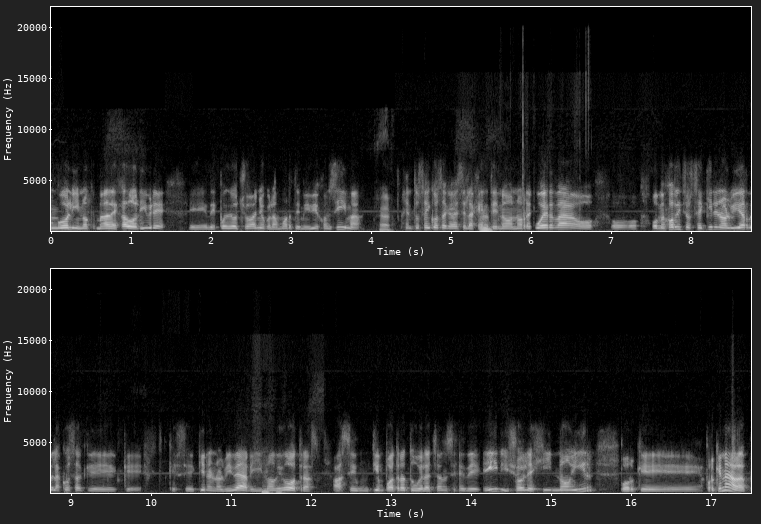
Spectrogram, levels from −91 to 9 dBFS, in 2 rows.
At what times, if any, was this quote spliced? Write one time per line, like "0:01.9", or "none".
0:12.2

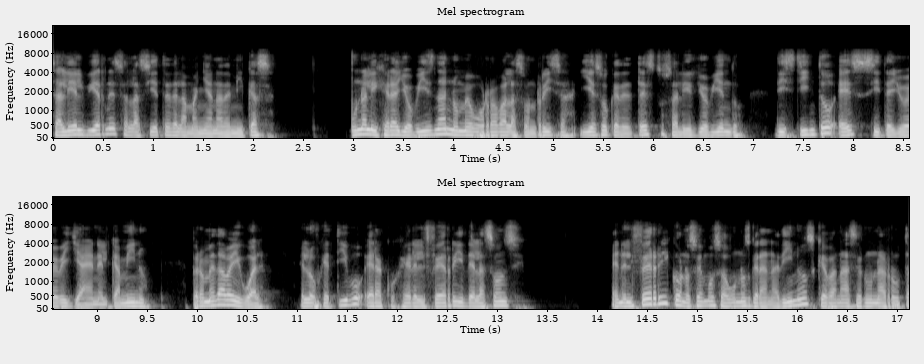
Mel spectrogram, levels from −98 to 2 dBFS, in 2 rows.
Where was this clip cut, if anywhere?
0:11.0
0:14.0

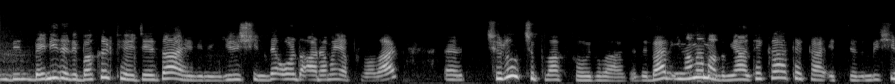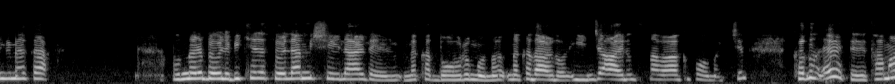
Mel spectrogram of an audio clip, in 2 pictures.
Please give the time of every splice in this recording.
0:13.0

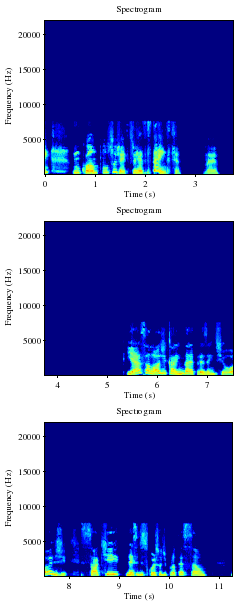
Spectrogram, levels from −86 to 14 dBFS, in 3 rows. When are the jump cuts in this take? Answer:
0:05.3
0:08.2

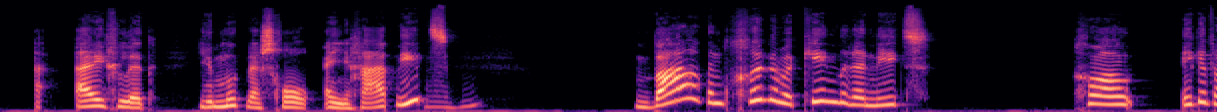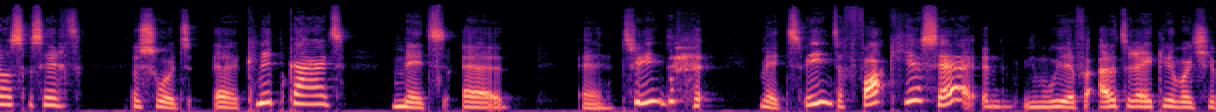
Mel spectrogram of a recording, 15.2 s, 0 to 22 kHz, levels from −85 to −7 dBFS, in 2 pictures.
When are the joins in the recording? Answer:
0:08.4

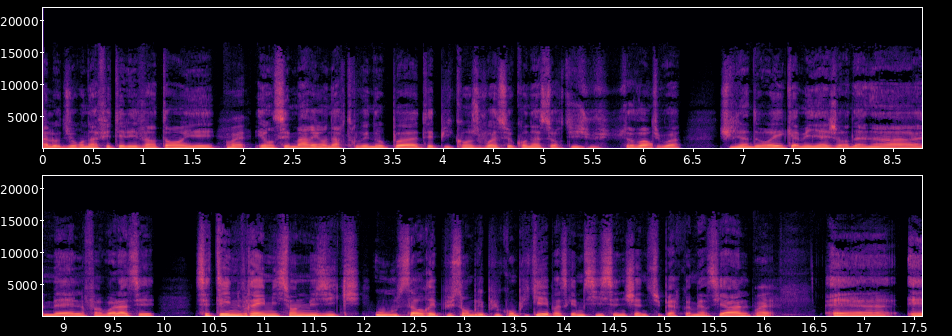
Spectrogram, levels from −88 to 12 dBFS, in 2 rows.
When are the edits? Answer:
0:06.1

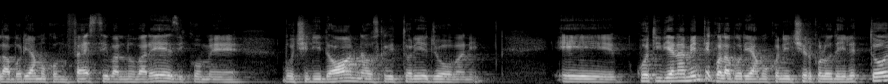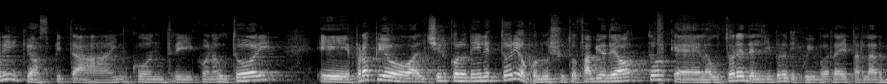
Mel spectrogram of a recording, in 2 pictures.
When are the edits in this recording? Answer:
none

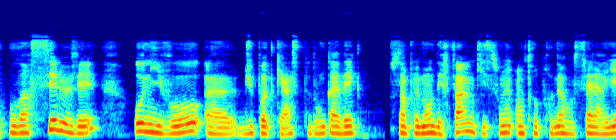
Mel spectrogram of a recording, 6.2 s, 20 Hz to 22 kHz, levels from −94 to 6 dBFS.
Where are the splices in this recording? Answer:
none

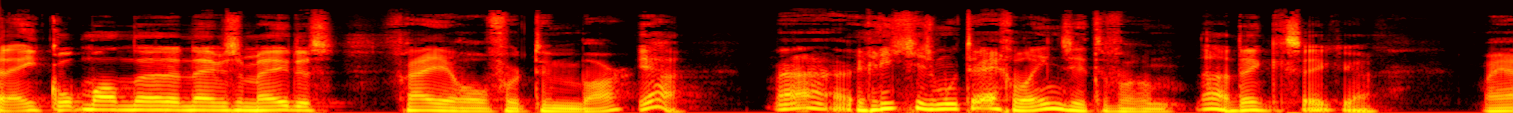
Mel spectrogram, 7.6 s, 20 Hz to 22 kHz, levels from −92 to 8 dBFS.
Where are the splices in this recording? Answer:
0:03.7

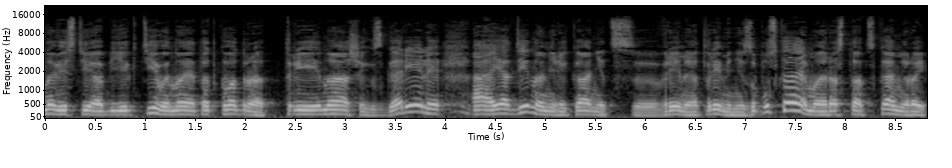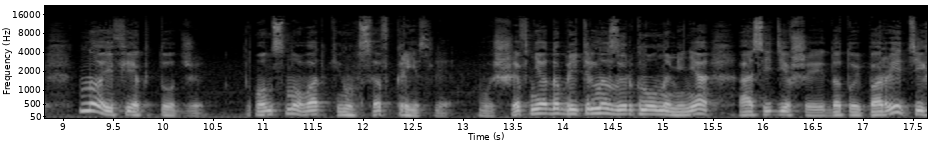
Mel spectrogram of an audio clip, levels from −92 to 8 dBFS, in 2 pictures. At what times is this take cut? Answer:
0:04.3
0:10.8
0:13.0

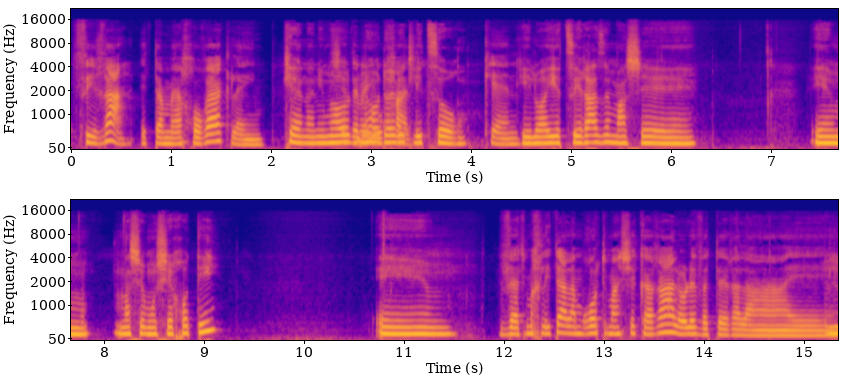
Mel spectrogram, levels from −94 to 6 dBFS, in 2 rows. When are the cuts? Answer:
none

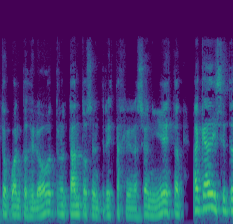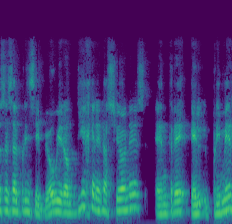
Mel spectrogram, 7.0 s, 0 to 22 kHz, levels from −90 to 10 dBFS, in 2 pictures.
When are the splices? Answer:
0:02.8

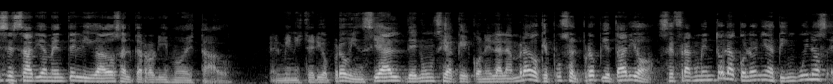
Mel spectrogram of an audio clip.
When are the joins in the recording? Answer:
0:02.6

